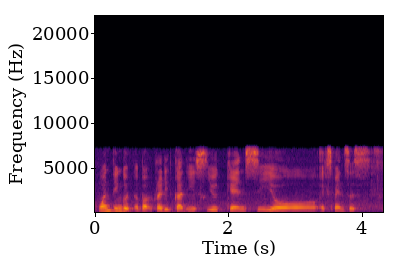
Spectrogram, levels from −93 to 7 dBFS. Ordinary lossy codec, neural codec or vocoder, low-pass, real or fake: none; none; 7.2 kHz; real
